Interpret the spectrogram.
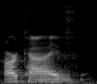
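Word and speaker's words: arXiv: In the old days, It's spelled archive is spelled with an X in the middle because that's Chi.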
